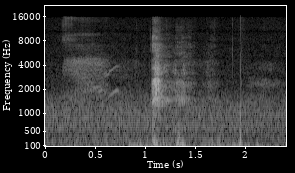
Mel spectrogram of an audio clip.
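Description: Eastern gray squirrel giving a hoarse, cat-like meowing call with a falling pitch, then a louder sharp call about a second in. A few low bumps follow.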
